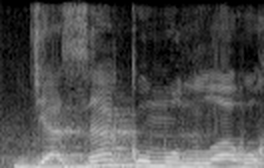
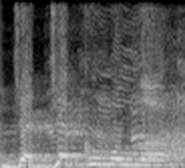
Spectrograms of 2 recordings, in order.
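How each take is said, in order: First: The second consonant is a z sound. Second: The second consonant is a j sound. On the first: The speaker calls it right. "Tuh ustaz beneran tuh" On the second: The speaker calls it wrong. "Jangan dikata jajakumullah"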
